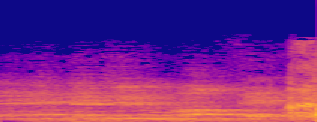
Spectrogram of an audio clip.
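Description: A choir singing, several voices holding long steady notes together.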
